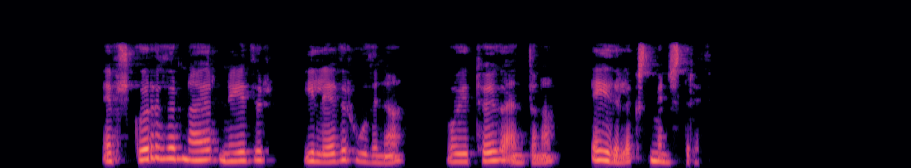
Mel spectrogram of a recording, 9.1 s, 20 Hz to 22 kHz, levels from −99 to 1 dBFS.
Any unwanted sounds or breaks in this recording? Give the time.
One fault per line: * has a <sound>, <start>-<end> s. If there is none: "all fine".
all fine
